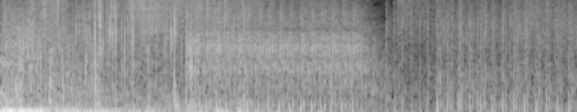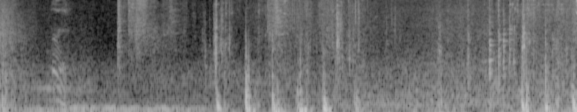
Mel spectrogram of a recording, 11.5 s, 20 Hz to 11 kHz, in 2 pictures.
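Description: Rapid bursts of Sten SMG fire in Call of Duty WW2 crack loud and close, followed by scattered single shots, mechanical clatter and reload clicks as the firing tapers off.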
